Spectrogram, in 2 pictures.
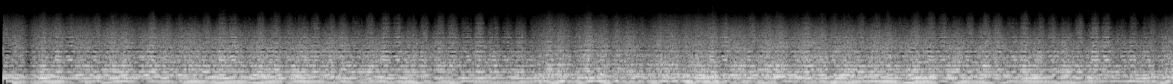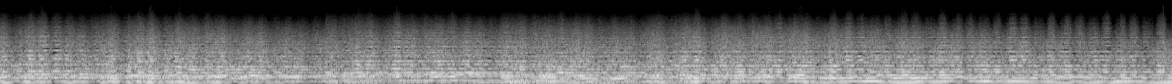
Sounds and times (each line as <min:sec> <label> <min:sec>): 0:00.0 keyboard 0:23.4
